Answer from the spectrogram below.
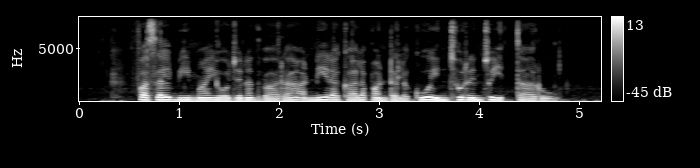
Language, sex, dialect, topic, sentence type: Telugu, female, Southern, banking, statement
